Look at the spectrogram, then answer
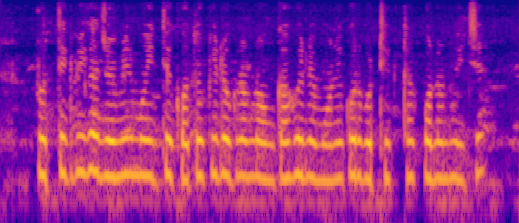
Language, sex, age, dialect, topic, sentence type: Bengali, female, 18-24, Rajbangshi, agriculture, question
